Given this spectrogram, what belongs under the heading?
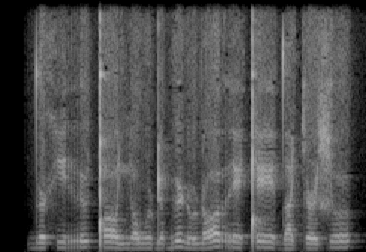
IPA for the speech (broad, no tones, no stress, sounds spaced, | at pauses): d̪ ə˞ x i r ɯ ǃ ɔ ɲ ɔ w u ɖ ə b ɯ ɳ u ɳ ɔ r e ǃ e d̪ a c ə˞ ɕ ʊ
